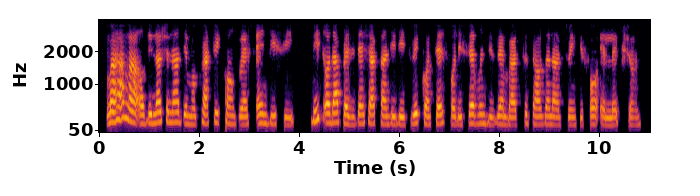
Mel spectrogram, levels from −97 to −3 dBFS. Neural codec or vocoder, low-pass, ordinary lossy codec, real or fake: none; 3.6 kHz; none; real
